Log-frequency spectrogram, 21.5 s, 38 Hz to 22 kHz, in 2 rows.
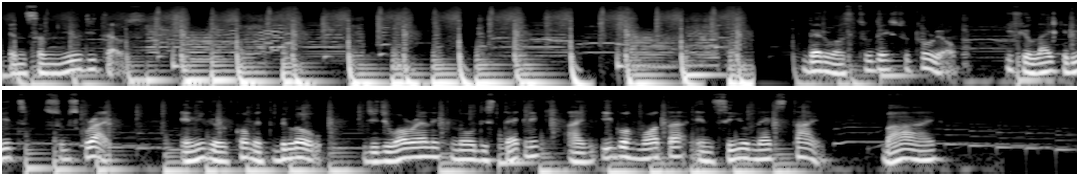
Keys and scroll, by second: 13.8 alt+F4, 14.7 F4, 18.2 w.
